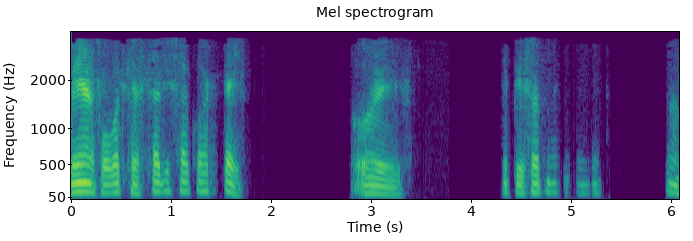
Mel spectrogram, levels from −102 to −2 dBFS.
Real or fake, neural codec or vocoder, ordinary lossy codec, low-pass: real; none; MP3, 24 kbps; 3.6 kHz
